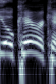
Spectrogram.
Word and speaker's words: Okereke: Bobby Okereke, and everyone's like, oh, it mispronounced his name. And it's like, no, that's correct.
